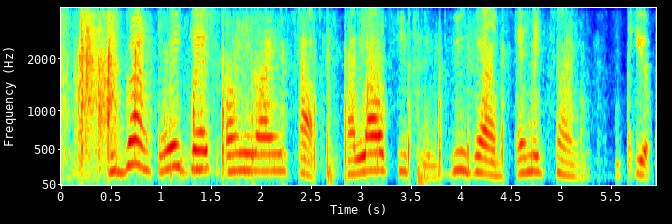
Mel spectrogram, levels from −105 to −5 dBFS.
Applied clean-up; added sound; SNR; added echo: neural mask model RNNoise.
